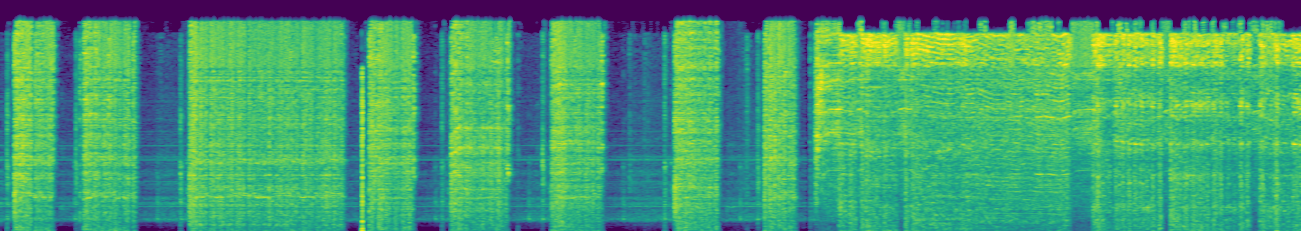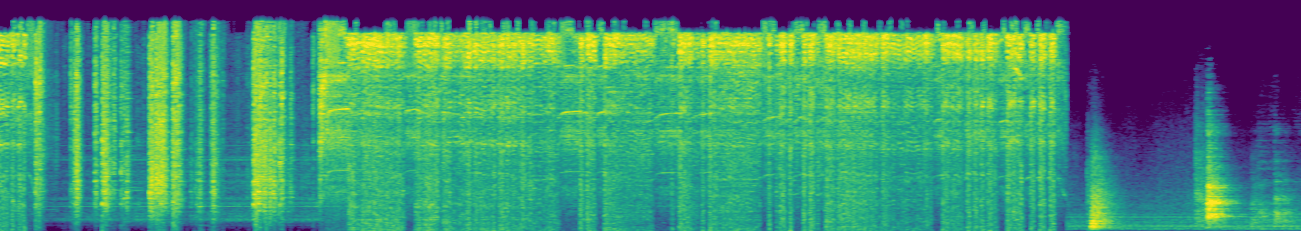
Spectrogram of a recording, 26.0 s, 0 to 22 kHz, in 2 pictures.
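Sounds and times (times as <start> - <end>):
welding arc crackling and hissing: 0.0 - 23.7.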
